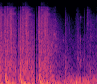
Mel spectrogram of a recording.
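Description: Hand cannon fire in Fortnite, a quick burst of several sharp, loud shots in close succession, heard alone without talk.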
